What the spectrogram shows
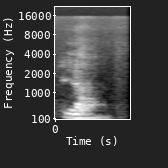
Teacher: ল উচ্চারণ করার সময় দেখো আমাদের জিভ সোজা হয়ে একদম দন্তমূলকে স্পর্শ করবে, একদম দাঁতের নিচ অংশটা থেকে সোজা স্পর্শ করবে এবং শ্বাসবায়ুগুলি জিভের দুপাশ দিয়ে বেরিয়ে আসে। সোজা জিভের কারণে বেরোতে পারে না, জিভের দুপাশ দিয়ে বেরিয়ে আসে, দুপাশ দিয়ে বেরিয়ে আসে বলে এর নাম হয়েছে পার্শ্বিক। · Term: পার্শ্বিক ধ্বনি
